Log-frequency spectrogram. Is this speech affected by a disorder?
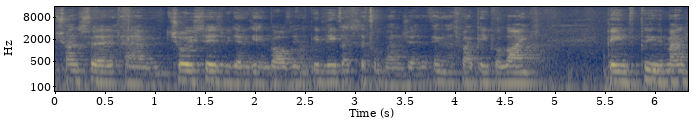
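Yes: Parkinson's disease; degenerative neurological condition, brain lacks dopamine, symptoms about three years before diagnosis, no cure; quieter, mumbles a lot, new since onset.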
